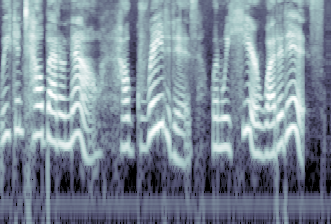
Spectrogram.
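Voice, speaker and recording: A woman voicing a testy old male frog in a storybook, gruff and impatient. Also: a little high, very animated, measured pace, no room sound, clean studio sound, heavily acted.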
